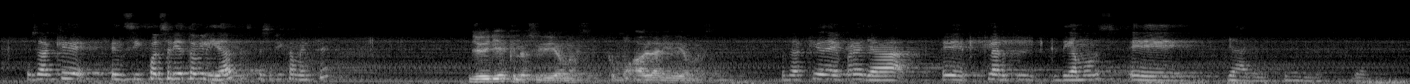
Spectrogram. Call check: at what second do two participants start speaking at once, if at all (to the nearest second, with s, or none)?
none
